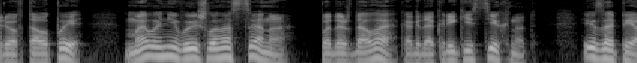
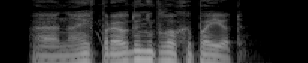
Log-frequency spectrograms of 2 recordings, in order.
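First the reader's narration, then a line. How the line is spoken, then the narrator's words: Whispered. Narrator (Russian): шепотом сказал Павел Насте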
